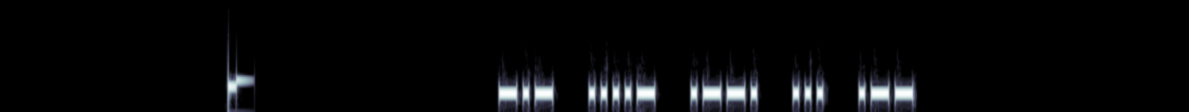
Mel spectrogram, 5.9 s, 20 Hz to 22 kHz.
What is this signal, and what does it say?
Morse code, heard as a keyed tone, about 40 wpm, spaced as for 29 wpm, 700 Hz. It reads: K4PSW
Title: USA Call Signs - 5 Characters - 2x Character Spacing - 40wpm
